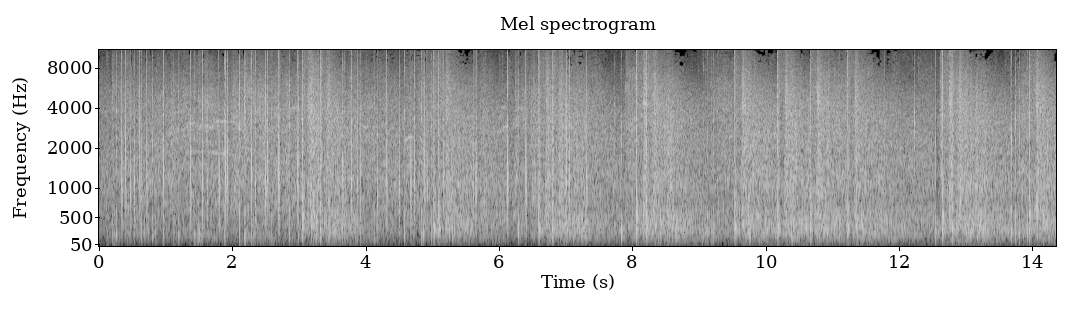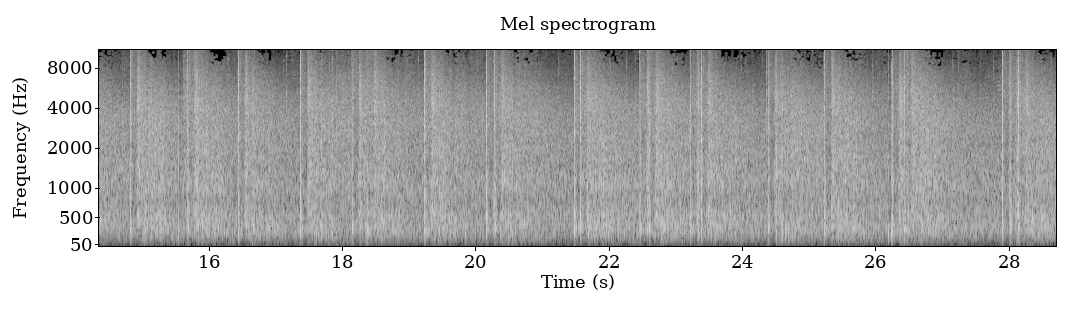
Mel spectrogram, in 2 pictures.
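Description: Professional fireworks display: a dense crackle of rapid shots at first, then aerial shells bursting in loud bangs about once a second over continuous crackling, each bang with a short echoing tail.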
